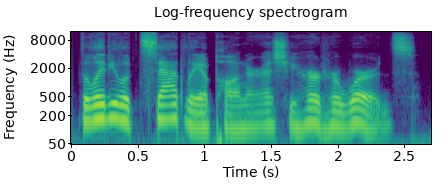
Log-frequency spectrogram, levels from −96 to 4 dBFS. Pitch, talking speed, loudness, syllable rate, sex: 130 Hz, 245 wpm, -19 LUFS, 6.0 syllables/s, male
